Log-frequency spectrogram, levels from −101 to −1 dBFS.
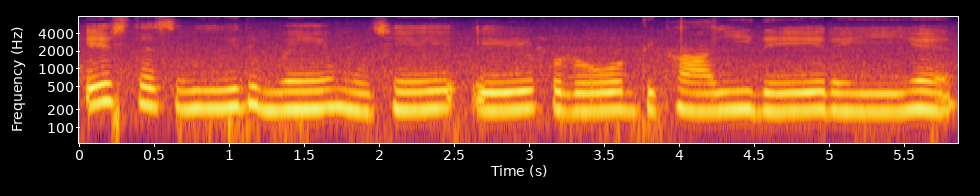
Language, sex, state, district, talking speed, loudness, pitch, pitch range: Hindi, female, Madhya Pradesh, Katni, 100 wpm, -13 LUFS, 205 Hz, 195-215 Hz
